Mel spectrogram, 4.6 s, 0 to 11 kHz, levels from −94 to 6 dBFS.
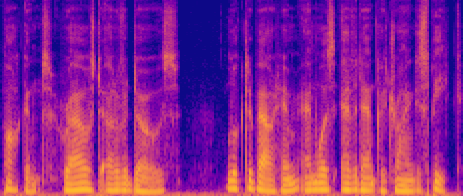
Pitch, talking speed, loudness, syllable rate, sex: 105 Hz, 195 wpm, -16 LUFS, 5.8 syllables/s, male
